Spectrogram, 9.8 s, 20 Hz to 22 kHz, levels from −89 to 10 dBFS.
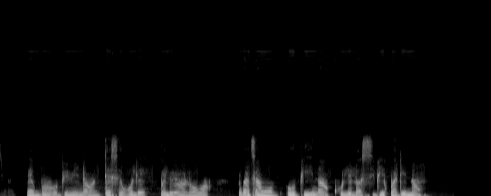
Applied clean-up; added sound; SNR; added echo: none; none; none; none.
